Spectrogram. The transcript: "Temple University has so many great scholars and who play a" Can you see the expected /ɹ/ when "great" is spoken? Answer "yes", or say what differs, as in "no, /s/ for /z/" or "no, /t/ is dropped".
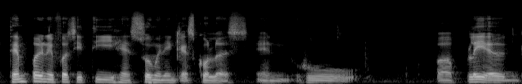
no, /l/ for /ɹ/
